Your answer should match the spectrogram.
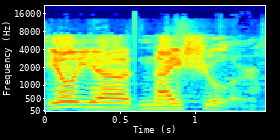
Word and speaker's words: Ilya Naishuller: Yeah, Ilya Naishuller. – All right, you attempted and succeeded.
